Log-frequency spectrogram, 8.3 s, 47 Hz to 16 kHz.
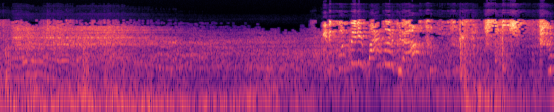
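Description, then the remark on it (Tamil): A house door is slowly opened partway by a trembling woman going in, with a heavy thud and a rattling bang over a dense, noisy background and a faint murmur of voices; it is raining outside at 5 in the evening. “மெதுவா தைரியத்தை வரவழைச்சுக்கிட்டு ஒருவித நடுக்கத்தோட கதவை திறந்து உள்ள போறா”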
